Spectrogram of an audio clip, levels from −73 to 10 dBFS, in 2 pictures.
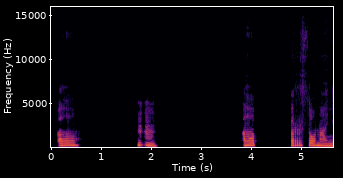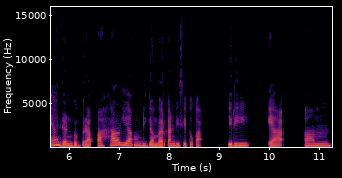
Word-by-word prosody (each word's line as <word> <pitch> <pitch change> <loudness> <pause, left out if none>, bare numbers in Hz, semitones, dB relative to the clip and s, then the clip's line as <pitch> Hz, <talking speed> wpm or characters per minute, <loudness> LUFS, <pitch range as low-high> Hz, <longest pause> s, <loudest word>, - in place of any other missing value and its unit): Eee 250 +1 +1 1.1
Mhm. 250 -7 -1 1.7
Eee, 255 +1 +3
p - - -37 0.7
personanya 245 -2 +1
dan 205 -2 +3
beberapa 190 +2 +1
hal 255 +5 +2
yang 240 -2 +1
digambarkan 195 +1 +2
di 190 - -1
situ, 190 -1 -3
Kak. 470 - -4 0.5
Jadi, 220 +4 +3 0.4
iya, 190 -1 +2 0.5
mmm, 210 0 -1
215 Hz, 85 wpm, -24 LUFS, 195-250 Hz, 1.7 s, Eee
